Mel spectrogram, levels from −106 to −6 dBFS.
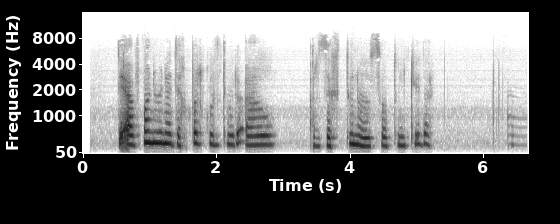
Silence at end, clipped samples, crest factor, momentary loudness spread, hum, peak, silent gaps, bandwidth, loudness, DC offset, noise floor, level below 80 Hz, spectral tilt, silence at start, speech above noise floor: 0.2 s; under 0.1%; 20 dB; 14 LU; none; -6 dBFS; none; 8 kHz; -25 LUFS; under 0.1%; -69 dBFS; -80 dBFS; -7.5 dB/octave; 0.55 s; 45 dB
